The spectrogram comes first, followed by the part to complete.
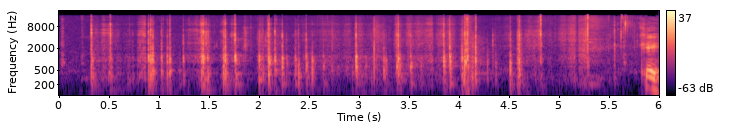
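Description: A Samyang lens being fitted and screwed onto a camera mount by hand, giving a string of irregular small clicks and scrapes.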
